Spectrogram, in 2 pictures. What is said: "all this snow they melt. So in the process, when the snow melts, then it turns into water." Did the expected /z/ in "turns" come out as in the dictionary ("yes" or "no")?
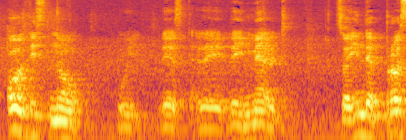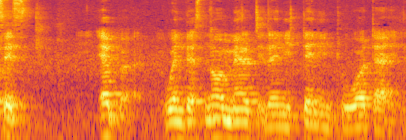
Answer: no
